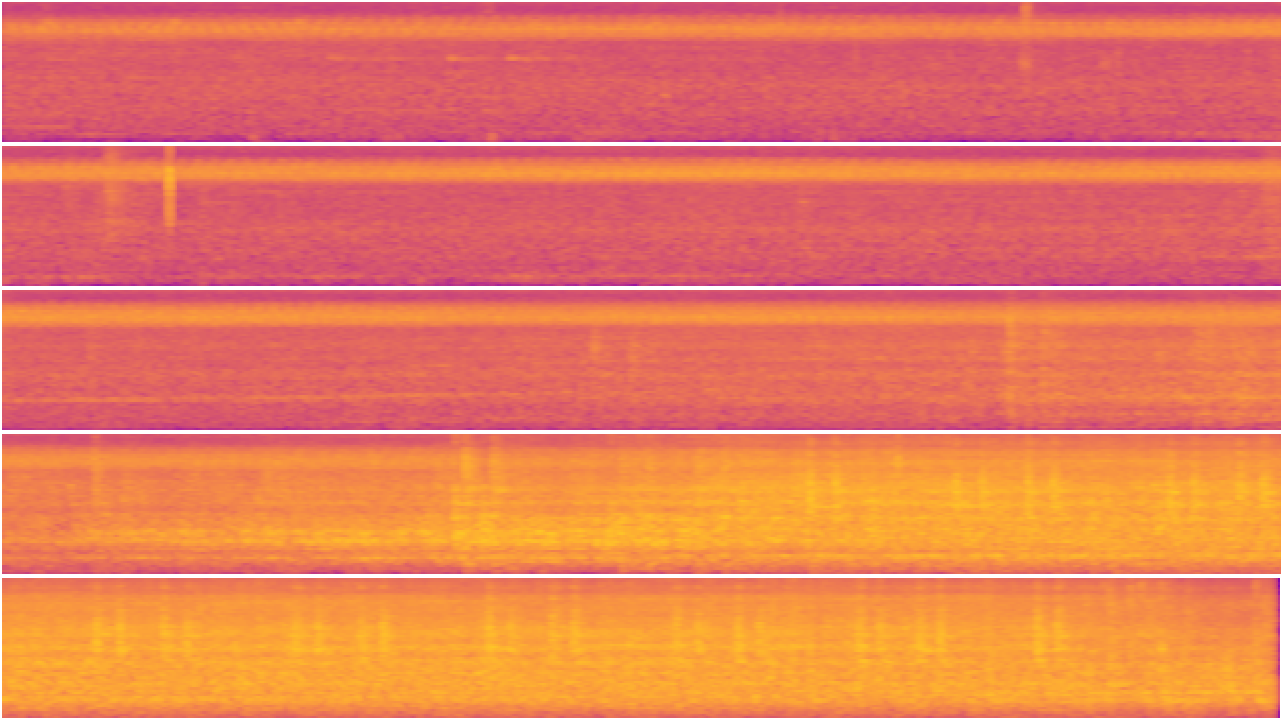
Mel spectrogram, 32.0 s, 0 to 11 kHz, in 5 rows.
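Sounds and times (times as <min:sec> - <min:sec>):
electric train passing: 0:06.0 - 0:31.9
wheels clicking on rails: 0:17.8 - 0:31.9.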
